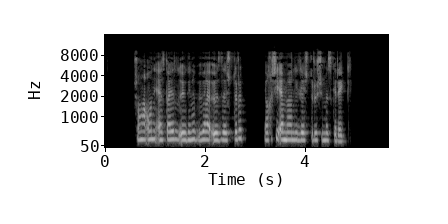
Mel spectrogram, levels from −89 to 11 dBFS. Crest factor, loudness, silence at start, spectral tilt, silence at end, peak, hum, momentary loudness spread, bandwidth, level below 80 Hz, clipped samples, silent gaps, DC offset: 20 dB; -26 LUFS; 0.6 s; -3 dB/octave; 0.75 s; -6 dBFS; none; 8 LU; 9.4 kHz; -76 dBFS; under 0.1%; 2.86-3.18 s; under 0.1%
